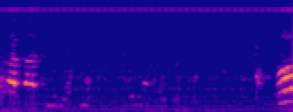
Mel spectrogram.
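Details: Newborn baby monkey, cared for at home, screaming and calling for milk: shrill, harmonic cries that rise and fall at the start and again at the end, with quiet Indonesian speech in between.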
